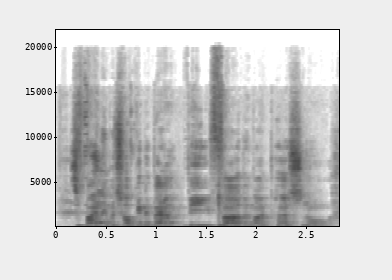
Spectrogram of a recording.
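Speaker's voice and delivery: high, stifled laughter, on the verge of cracking up. Restarting an intro after a fit of joking, holding back laughter. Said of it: "So I sound like I'm gonna laugh".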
